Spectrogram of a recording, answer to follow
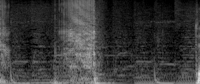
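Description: Adhesive-backed disposable nail file strip being peeled off its plastic file board. A light click, then a short rasping rip about half a second in.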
